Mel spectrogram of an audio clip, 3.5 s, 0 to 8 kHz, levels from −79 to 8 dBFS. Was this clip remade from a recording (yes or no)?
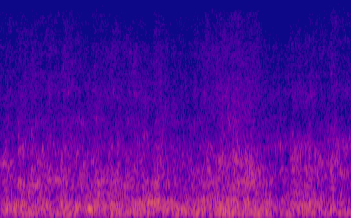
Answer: yes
